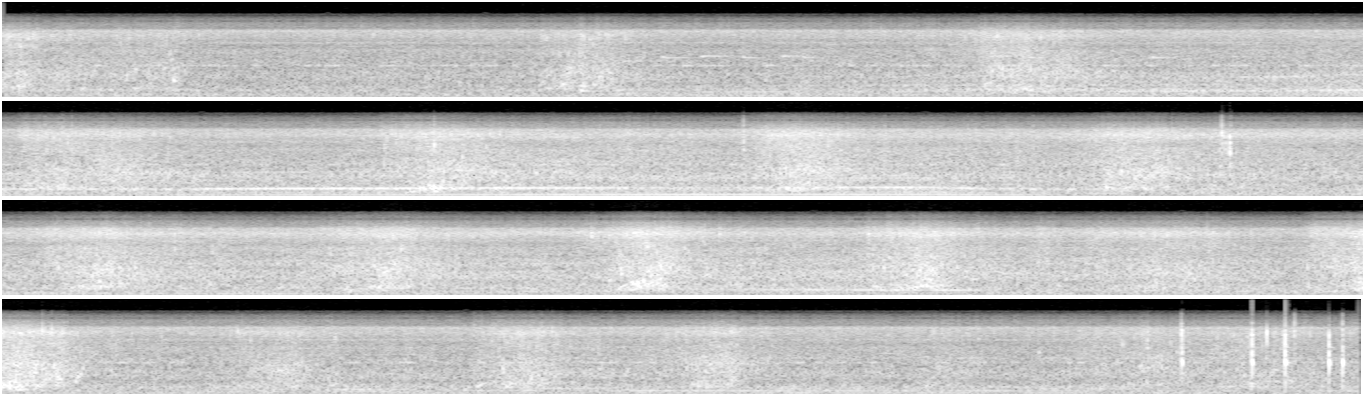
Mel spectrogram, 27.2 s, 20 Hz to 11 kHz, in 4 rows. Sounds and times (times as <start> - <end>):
Boat, Water vehicle: 0.0 - 27.2.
